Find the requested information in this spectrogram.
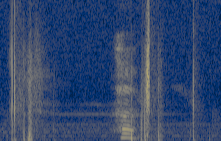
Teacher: The phoneme H has glottal articulation point, that is, it is produced in the glottis or anterior part of the larynx. It has a fricative articulation mode, that is, the air passage skimming for the narrowness led by the lower lip and the upper teeth.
